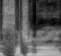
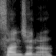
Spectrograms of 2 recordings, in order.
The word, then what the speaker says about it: Sanjana: seems like better because like people say sajna sanjana like i've heard so many people say so many thing i mean the current pronunciation is sanjana but i'm fine with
